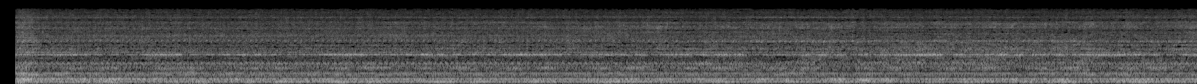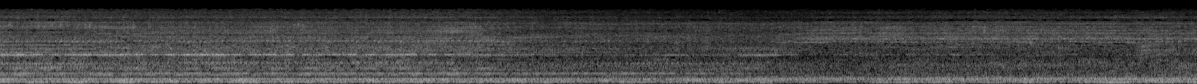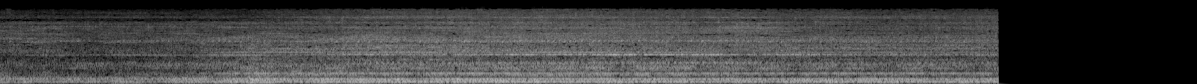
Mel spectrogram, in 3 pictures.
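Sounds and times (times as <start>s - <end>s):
wire saw motor hum: 0.2s - 34.0s
wire saw hissing and whining: 13.8s - 33.5s.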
